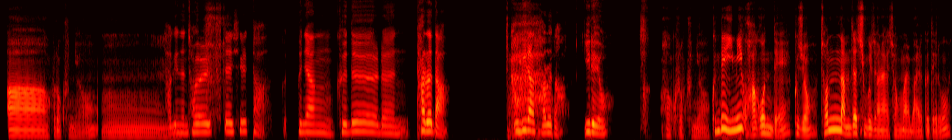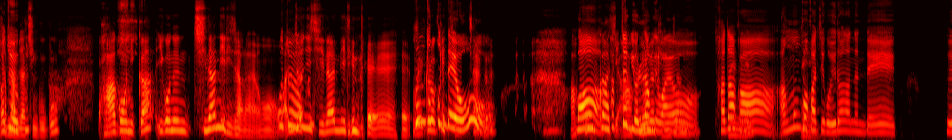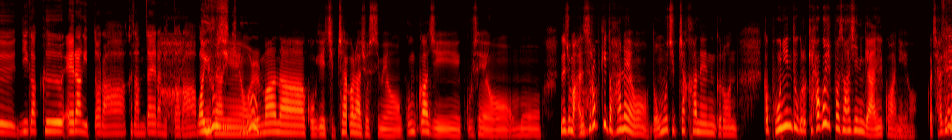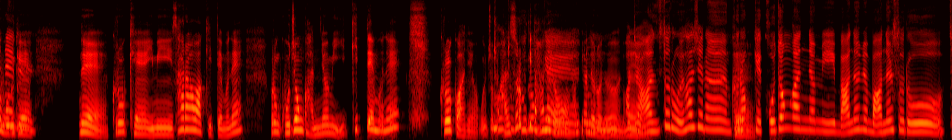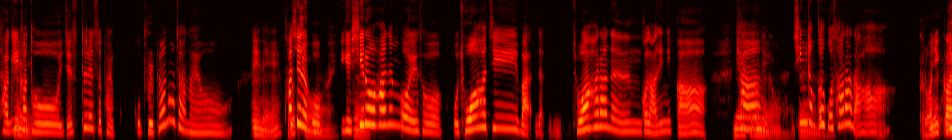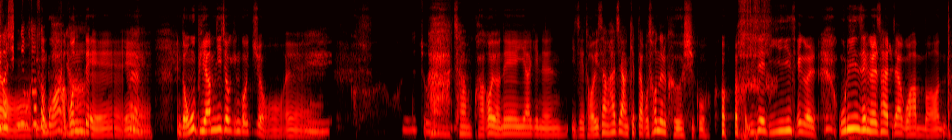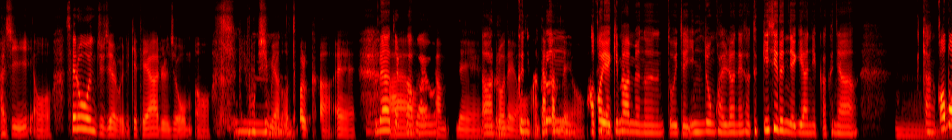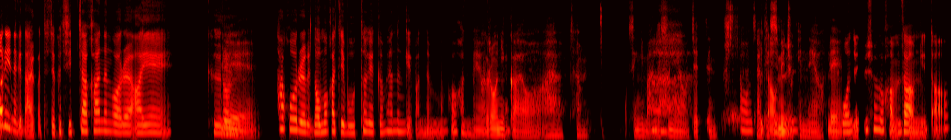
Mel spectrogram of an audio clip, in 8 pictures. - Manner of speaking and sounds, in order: teeth sucking; lip smack; other background noise; scoff; inhale; other noise; laughing while speaking: "일인데 왜 그렇게 집착을"; laugh; gasp; teeth sucking; teeth sucking; laugh; laughing while speaking: "다시"; laughing while speaking: "해 보시면 어떨까"; tsk; sigh
- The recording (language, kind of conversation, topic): Korean, advice, 과거 일에 집착해 현재를 즐기지 못하는 상태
